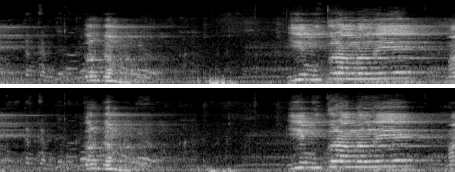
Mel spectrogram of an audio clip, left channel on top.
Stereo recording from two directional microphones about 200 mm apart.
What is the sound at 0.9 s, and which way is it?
Speech, 25° right (ahead or behind).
